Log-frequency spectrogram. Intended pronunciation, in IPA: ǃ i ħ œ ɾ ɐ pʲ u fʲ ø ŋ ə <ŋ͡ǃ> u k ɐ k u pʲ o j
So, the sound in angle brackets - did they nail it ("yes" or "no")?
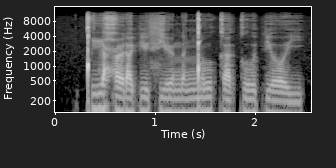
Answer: yes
